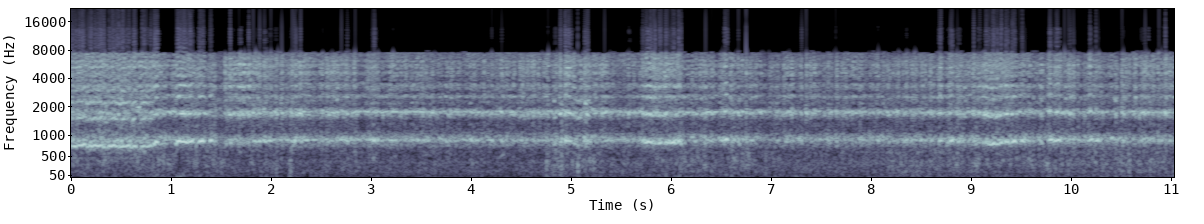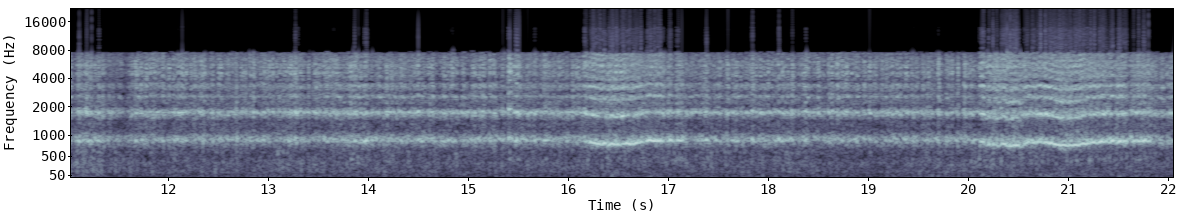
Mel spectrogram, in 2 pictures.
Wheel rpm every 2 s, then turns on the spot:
220, 230, 230, 230, 230, 230, 230, 230, 230, 230, 220.
none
